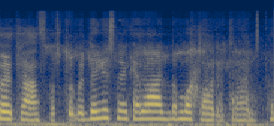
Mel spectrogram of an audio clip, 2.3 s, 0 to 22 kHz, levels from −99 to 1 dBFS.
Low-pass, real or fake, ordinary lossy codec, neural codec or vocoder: 14.4 kHz; fake; Opus, 16 kbps; codec, 32 kHz, 1.9 kbps, SNAC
